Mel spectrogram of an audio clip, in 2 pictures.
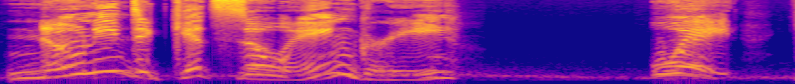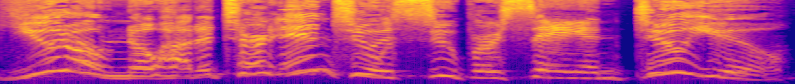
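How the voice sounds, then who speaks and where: An actress voicing a boisterous, bratty little boy fighter, bragging and excitable, in an English anime game dub. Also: sits high, slow, a little hiss or hum, full character voice. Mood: pestering, cheeky. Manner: bragging, excitable, childish sound effects. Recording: loud music over the voice.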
